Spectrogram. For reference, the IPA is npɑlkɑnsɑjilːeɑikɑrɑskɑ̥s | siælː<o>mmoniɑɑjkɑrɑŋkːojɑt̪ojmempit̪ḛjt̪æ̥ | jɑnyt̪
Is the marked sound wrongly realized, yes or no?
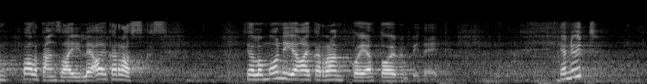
no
